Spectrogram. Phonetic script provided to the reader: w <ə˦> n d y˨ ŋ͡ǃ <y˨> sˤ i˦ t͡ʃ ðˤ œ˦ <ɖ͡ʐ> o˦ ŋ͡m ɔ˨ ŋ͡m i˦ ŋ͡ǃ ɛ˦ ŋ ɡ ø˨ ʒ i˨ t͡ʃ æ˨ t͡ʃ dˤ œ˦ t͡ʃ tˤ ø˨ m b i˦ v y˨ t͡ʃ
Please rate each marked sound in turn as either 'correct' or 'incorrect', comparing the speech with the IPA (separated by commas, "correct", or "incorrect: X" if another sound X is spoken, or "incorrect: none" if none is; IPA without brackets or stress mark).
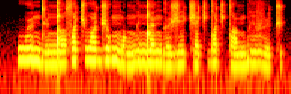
incorrect: ʉ˦, correct, incorrect: d͡ʒ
